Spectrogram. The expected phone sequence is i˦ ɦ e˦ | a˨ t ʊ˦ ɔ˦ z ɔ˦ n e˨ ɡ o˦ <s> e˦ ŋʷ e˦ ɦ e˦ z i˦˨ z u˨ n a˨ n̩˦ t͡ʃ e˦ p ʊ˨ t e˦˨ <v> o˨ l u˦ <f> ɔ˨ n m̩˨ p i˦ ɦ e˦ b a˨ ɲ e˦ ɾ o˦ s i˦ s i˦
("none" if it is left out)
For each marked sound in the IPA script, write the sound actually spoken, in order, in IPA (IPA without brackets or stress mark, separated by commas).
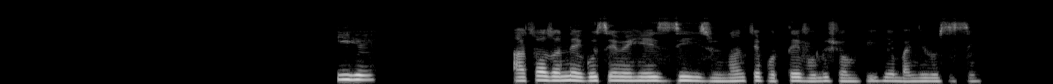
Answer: s, v, ʃ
